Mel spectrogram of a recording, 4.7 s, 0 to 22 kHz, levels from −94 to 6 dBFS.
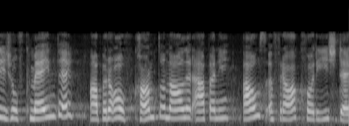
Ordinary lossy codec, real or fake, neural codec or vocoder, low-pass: none; fake; codec, 16 kHz, 2 kbps, FunCodec, trained on LibriTTS, 25 frames a second; 7.2 kHz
